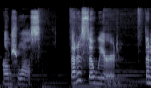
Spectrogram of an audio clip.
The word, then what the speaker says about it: angoisse: Angoisse. I don't know how to say it even. – Angoisse.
